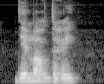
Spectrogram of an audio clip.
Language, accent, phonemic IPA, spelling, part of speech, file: French, Canada, /de.mɔʁ.dʁe/, démordrai, verb, LL-Q150 (fra)-démordrai.wav
- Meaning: first-person singular simple future of démordre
